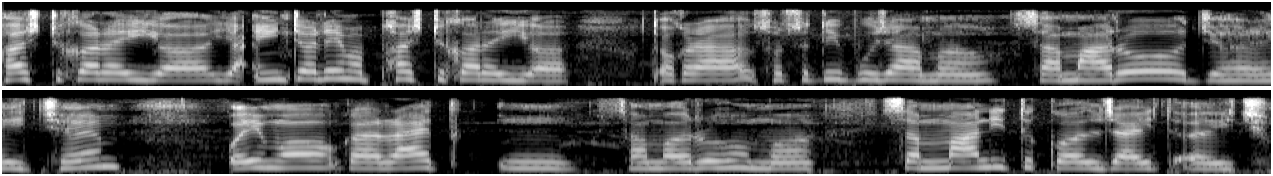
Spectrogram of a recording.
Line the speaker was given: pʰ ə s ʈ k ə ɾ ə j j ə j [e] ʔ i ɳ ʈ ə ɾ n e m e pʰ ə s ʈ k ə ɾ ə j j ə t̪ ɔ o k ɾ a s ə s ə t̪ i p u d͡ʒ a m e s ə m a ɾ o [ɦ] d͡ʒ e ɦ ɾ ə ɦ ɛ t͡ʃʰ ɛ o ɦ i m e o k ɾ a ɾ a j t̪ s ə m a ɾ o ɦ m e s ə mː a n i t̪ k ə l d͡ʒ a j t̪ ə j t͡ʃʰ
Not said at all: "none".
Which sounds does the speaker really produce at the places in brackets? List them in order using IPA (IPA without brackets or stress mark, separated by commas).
a, ɦ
